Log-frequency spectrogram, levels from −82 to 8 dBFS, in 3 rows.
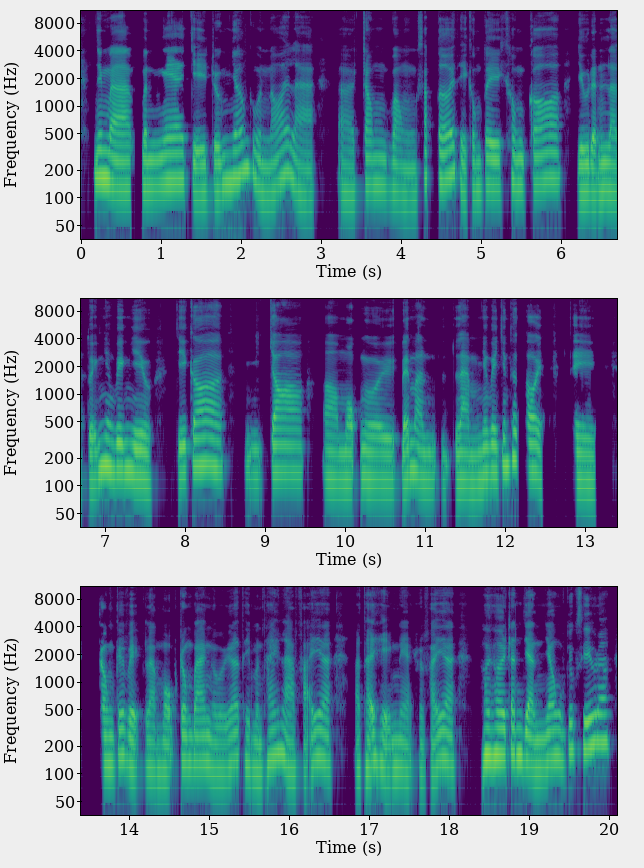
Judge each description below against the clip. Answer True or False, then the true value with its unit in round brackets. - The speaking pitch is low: True (130 Hz)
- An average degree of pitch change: True (4.3 semitones)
